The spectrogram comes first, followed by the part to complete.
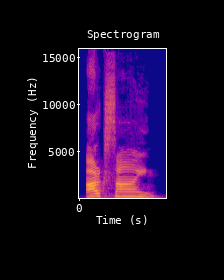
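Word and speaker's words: arcsine: that's an interesting girl oh it rhymes with mine very clever AR sign yeah I like that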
